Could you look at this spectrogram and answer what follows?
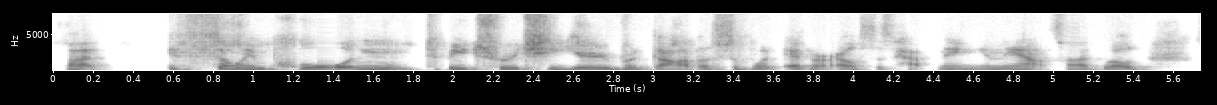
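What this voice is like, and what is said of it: Emotional, near-tearful voice. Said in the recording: “I'm getting a little bit emotional here. I can feel my tears welling up in my eyes right now.”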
